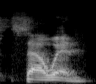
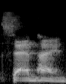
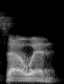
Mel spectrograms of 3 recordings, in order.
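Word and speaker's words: Samhain: kind of known as sen. Some people pronounce it snee but sen.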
